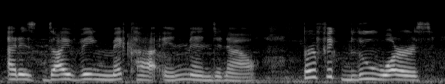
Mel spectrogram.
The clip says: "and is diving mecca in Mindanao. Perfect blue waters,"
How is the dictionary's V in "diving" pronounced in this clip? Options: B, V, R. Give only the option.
V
